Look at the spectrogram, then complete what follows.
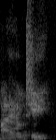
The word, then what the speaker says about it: BioTE: Is that how you pronounce it? They're called BioTE Pellets, and so they help with the hormone regulation, and they are bioidentical hormones.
